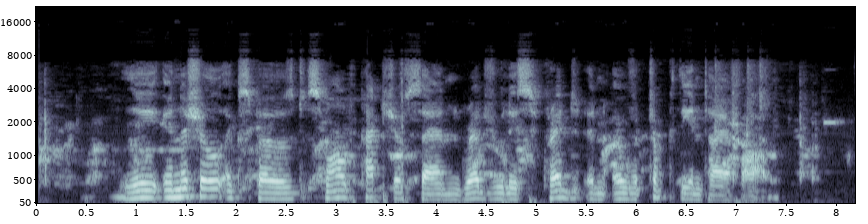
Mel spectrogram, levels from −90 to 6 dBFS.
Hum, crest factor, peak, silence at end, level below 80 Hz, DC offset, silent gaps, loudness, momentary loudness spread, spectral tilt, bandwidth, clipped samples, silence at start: none; 14 dB; 0 dBFS; 0.15 s; -46 dBFS; under 0.1%; none; -15 LUFS; 15 LU; -5 dB/octave; 9.2 kHz; under 0.1%; 0.05 s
